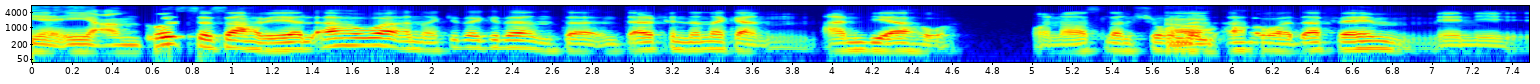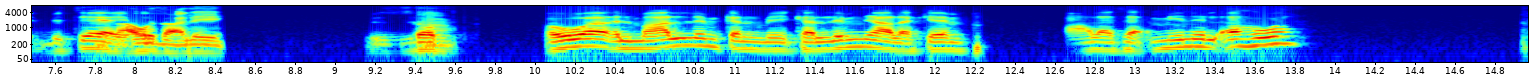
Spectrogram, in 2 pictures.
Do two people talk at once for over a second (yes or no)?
no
